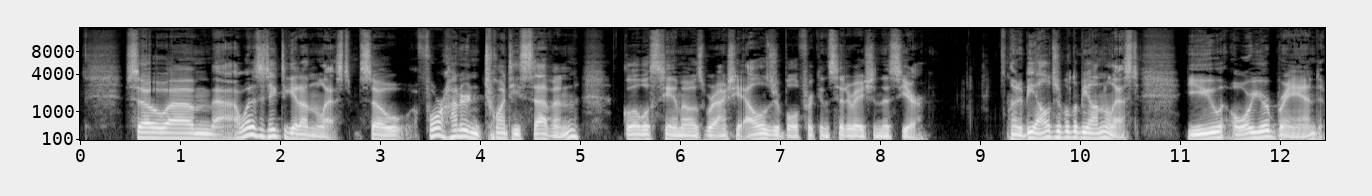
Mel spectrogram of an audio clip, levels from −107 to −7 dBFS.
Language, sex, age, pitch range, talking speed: English, male, 50-69, 95-120 Hz, 170 wpm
